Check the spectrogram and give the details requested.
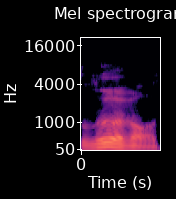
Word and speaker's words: Louisville: So it's pronounced Louisville to the locals.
